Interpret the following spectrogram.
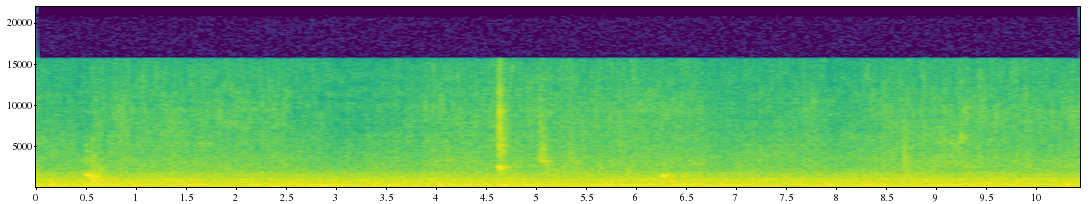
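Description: Faint room tone: a steady low hum with a few soft, distant clicks.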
